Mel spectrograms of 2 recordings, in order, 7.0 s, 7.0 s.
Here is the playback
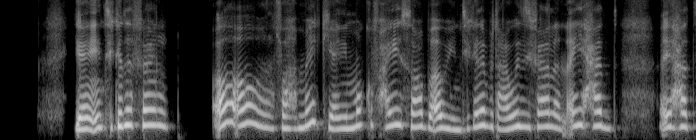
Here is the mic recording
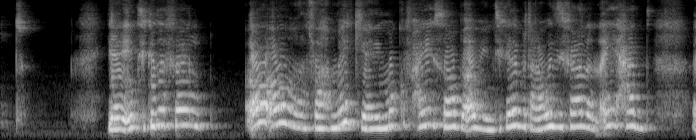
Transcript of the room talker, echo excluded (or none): none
